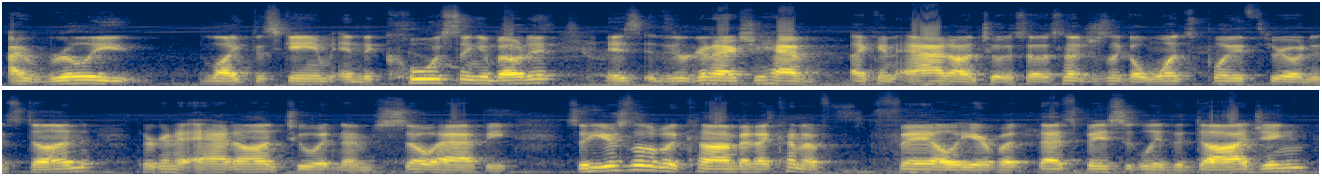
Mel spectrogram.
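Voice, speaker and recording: A Canadian man with a cold, his voice nasal and mid-range, rambles casually through a video game he's playing on a TV at home. He's a gaming video host, talking fast and forcefully in a bright tone with few pauses. His commentary is full of fillers and restarts.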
